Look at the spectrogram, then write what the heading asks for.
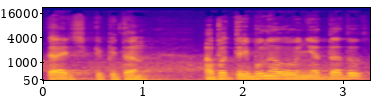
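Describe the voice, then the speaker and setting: An actor playing a plain-spoken, folksy, grumbling soldier in a radio play. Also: male voice, fairly low pitch, a little fast, darkish tone, lightly acted. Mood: uneasy. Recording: very noisy atmospheric radio scene.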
